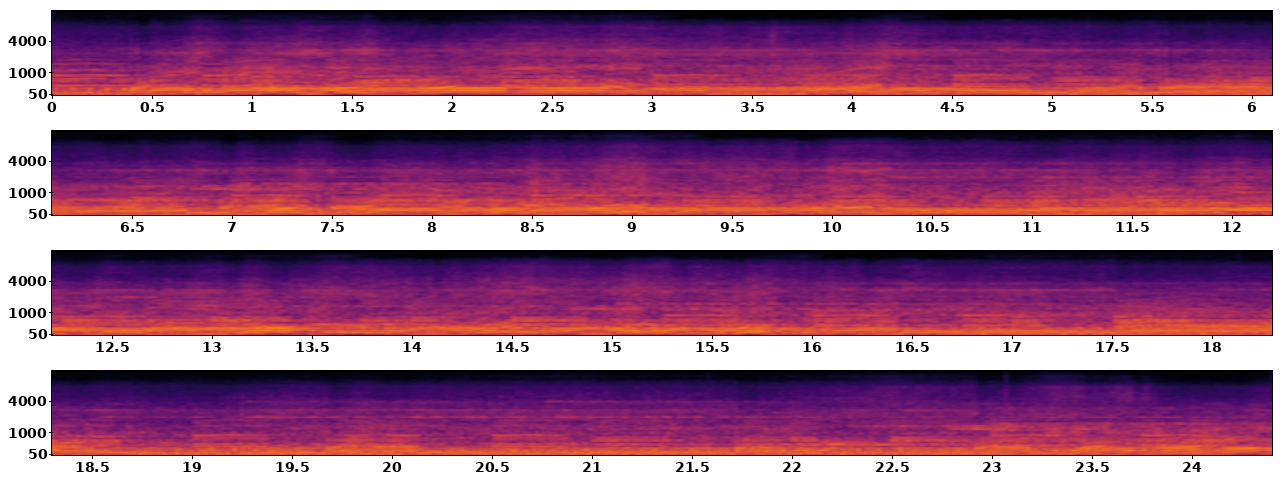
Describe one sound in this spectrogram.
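A dirt bike engine revs up and down loudly and close by.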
